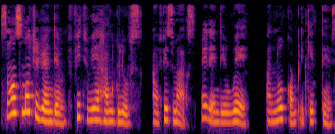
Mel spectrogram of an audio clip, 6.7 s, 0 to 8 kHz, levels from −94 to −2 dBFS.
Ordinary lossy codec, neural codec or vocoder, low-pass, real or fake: MP3, 32 kbps; codec, 16 kHz, 8 kbps, FreqCodec, smaller model; 7.2 kHz; fake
